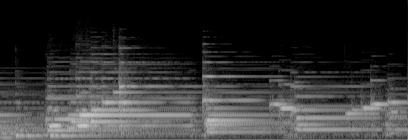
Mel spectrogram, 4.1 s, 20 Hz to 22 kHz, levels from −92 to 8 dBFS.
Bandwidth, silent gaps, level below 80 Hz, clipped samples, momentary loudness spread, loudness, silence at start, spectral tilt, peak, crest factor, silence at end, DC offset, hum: 7.4 kHz; none; -70 dBFS; under 0.1%; 13 LU; -25 LUFS; 0 s; -8 dB/octave; -8 dBFS; 16 dB; 0 s; 0.4%; none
